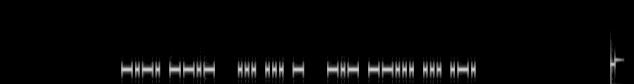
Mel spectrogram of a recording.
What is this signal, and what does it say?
Morse code, heard as a keyed tone, about 36 wpm, 700 Hz. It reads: CQ SST K7SR
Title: K1USN SST QSO Practice - 35wpm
